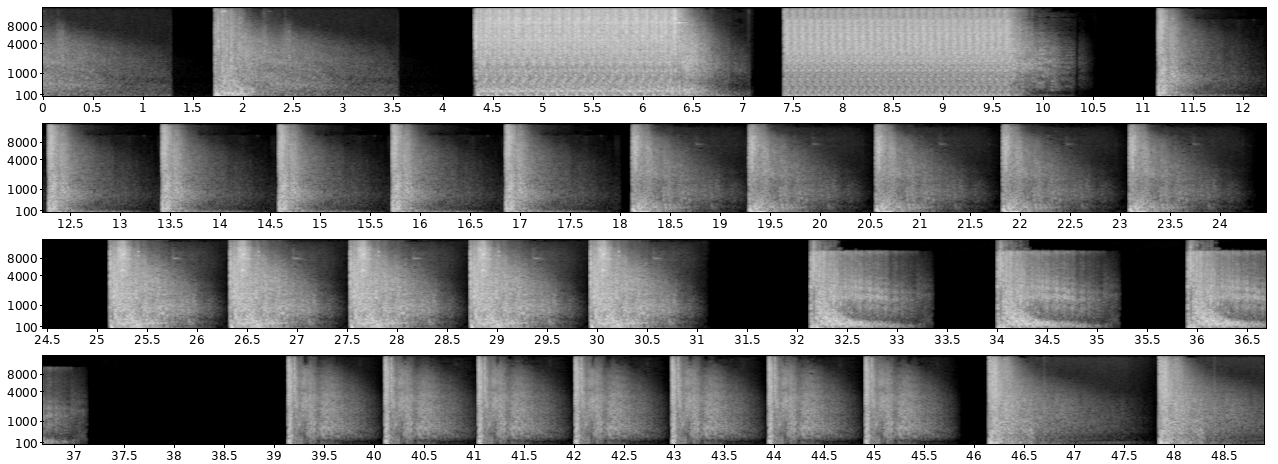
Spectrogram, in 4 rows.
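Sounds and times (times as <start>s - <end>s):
single gunshots with echo: 1.7s - 3.0s, 11.2s - 17.5s, 25.2s - 31.0s, 32.2s - 33.3s, 34.0s - 35.2s, 35.9s - 37.1s, 39.2s - 47.2s, 47.8s - 48.9s
automatic gunfire bursts: 4.3s - 6.7s, 7.4s - 10.1s.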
